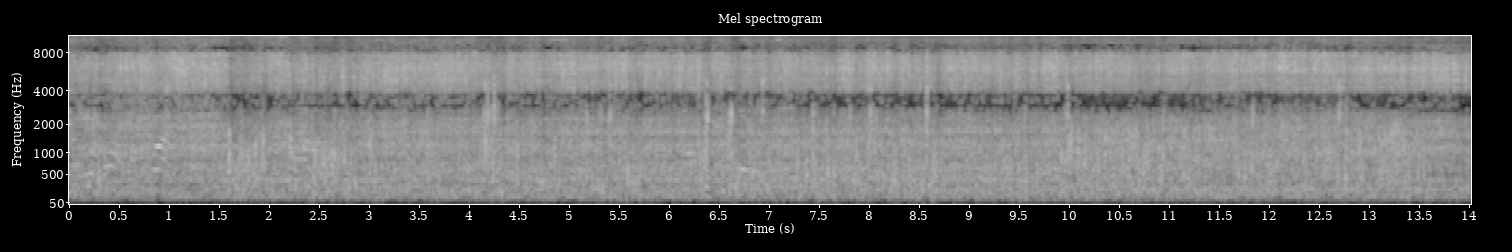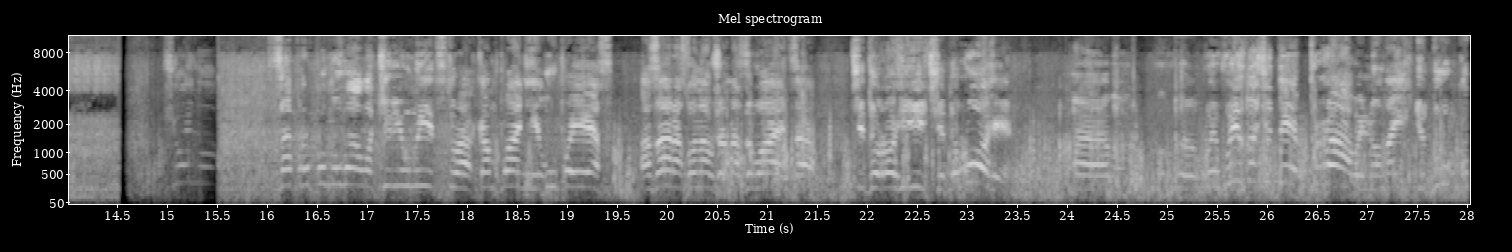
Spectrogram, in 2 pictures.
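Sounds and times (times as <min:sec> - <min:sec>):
heavy machinery engine running: 0:00.0 - 0:14.7, 0:15.6 - 0:16.7
wind buffeting microphone: 0:00.0 - 0:28.0.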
